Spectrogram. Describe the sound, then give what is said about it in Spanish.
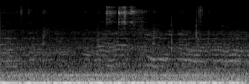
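A steady low rumble of a car driving, heard from inside the cabin, with constant road and engine drone and no distinct events throughout. “Ay, y por supuesto, pues vamos a platicar de varias cosas, pero vamos a compartir los discos o la música que traigo en el coche.”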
